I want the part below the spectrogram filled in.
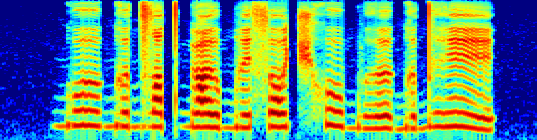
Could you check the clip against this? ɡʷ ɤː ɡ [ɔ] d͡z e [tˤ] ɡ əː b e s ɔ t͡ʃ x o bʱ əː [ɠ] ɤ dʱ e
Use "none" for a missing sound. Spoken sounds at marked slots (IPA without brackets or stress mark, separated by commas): ɤ, tˤ, ɡ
